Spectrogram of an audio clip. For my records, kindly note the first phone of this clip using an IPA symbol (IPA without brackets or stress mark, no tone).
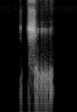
ʈ͡ʂ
